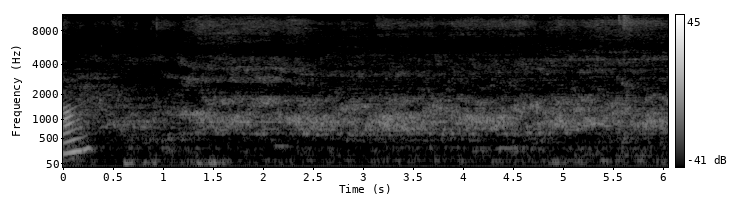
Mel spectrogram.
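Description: White noise played from a phone for a sleeping baby: a steady, even hiss.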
